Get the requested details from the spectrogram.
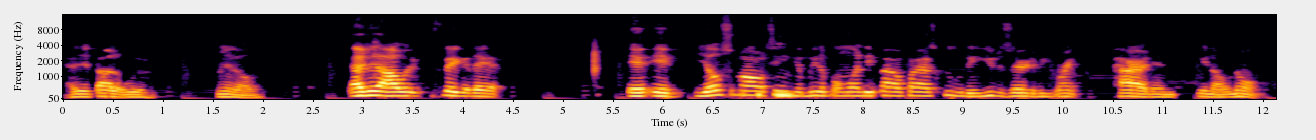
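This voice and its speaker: A man hosting a casual podcast chat, rambling and thinking out loud as he talks. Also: fairly high pitch, moderate pace, faint music behind. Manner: relaxed, rambling, talks through his uncertainty. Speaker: podcast host.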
